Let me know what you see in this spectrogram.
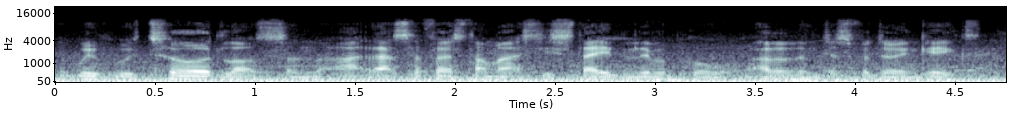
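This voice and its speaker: Loud background noise accompanies a man as he speaks. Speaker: rock singer and musician. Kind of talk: casual backstage interview. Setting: backstage at outdoor music festival. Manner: halting, many fillers. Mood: relaxed, reflective. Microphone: handheld.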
